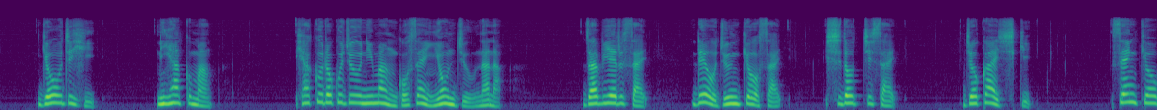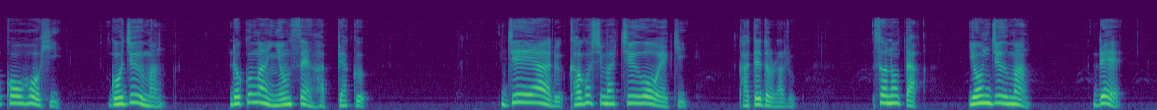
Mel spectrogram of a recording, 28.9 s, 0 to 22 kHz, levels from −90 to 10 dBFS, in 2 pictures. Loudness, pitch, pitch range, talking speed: -19 LUFS, 235 Hz, 185-260 Hz, 100 characters per minute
